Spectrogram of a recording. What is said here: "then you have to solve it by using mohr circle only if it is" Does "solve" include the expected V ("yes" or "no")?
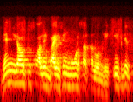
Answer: no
